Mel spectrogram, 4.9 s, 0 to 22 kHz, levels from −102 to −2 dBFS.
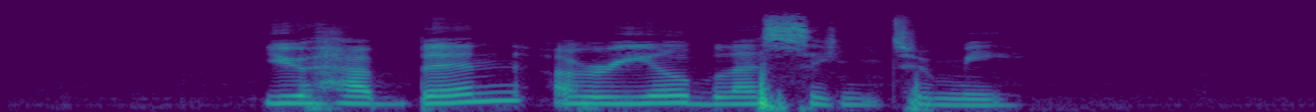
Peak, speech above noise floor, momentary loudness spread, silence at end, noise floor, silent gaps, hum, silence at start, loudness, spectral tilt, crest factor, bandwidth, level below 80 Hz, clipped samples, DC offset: -22 dBFS; over 42 dB; 11 LU; 1.15 s; under -90 dBFS; none; none; 1 s; -48 LUFS; -4.5 dB/octave; 28 dB; 13 kHz; -76 dBFS; under 0.1%; under 0.1%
